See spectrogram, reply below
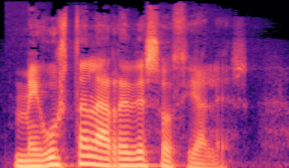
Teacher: cuando una palabra acaba en S y la otra comienza por R. Ahí el sonido S casi desaparece.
